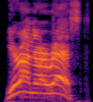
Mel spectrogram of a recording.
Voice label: Under Arrest, Police, male: 'You're under arrest', (human voice speaking); Talking Sound Effects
